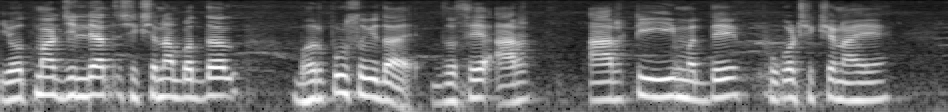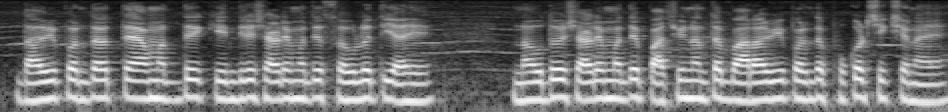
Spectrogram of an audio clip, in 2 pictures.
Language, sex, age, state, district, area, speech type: Marathi, male, 30-45, Maharashtra, Yavatmal, rural, spontaneous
